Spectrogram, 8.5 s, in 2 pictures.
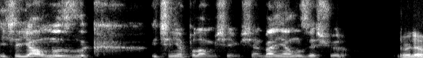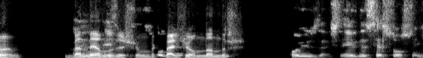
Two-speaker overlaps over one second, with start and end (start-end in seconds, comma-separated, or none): none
